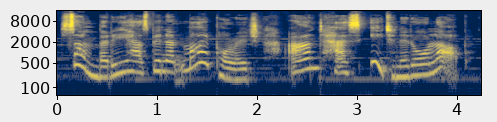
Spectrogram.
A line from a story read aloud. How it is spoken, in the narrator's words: said the little wee bear in his little wee voice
